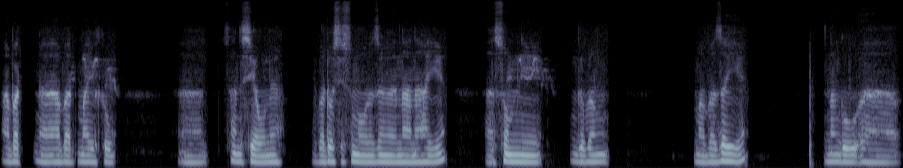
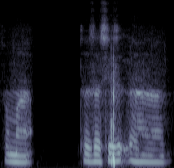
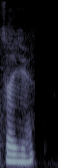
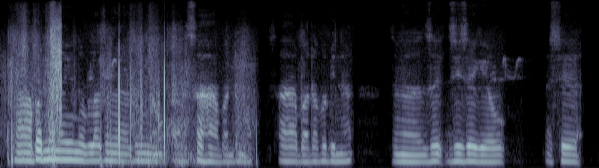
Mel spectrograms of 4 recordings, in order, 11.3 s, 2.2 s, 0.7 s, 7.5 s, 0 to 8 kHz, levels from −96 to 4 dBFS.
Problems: constant background noise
